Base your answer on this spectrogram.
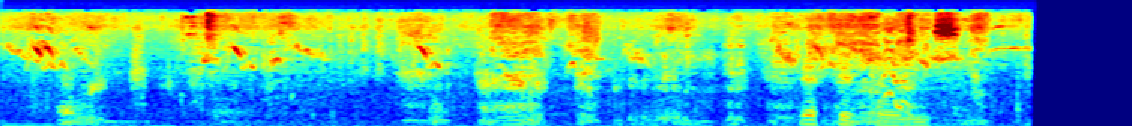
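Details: Drahthaar (German Wirehaired Pointer) puppies, several young dogs shown one after another, giving high, thin whines and short yelps in quick irregular bursts, mixed with a person talking close by throughout.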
